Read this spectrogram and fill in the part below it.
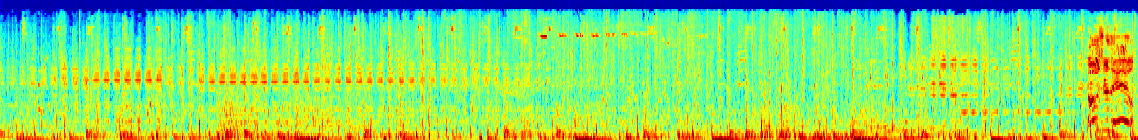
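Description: Horses' hooves clip-clop steadily through a Red Dead Redemption ride, mixed under a loud, dense game soundtrack with talk heard throughout.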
